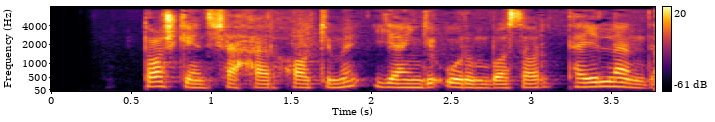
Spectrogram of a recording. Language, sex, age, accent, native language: Uzbek, male, 25-34, Samarqand, Uzbek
